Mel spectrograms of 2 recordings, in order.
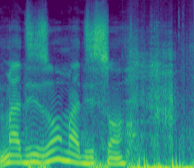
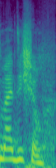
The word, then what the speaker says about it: Madison: Non, c'est pas toujours qu'à prononcer, c'est Madison. C'est Madison, Madichon. En tout cas, pour tout le monde qui parle anglais, monde qui parle français, Madichon pour le monde qui parle créole.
